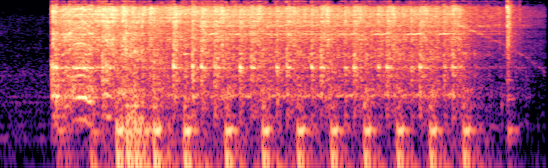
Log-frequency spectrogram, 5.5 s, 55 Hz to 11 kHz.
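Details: 1997 Eclipse GSX with 43 psi fuel rail pressure, cranked while checking spark on cylinder 1: steady cranking at about three beats a second for five seconds, never catches; crank-no-start, and cylinder 1 has spark.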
